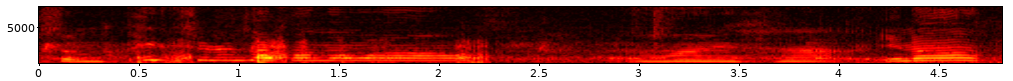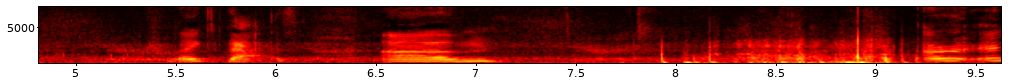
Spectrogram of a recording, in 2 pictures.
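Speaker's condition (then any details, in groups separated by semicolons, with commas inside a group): Cerebral palsy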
